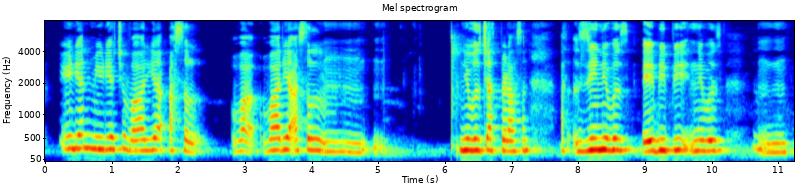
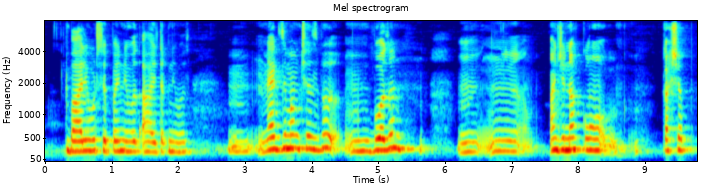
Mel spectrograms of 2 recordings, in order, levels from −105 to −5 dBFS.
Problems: constant background noise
